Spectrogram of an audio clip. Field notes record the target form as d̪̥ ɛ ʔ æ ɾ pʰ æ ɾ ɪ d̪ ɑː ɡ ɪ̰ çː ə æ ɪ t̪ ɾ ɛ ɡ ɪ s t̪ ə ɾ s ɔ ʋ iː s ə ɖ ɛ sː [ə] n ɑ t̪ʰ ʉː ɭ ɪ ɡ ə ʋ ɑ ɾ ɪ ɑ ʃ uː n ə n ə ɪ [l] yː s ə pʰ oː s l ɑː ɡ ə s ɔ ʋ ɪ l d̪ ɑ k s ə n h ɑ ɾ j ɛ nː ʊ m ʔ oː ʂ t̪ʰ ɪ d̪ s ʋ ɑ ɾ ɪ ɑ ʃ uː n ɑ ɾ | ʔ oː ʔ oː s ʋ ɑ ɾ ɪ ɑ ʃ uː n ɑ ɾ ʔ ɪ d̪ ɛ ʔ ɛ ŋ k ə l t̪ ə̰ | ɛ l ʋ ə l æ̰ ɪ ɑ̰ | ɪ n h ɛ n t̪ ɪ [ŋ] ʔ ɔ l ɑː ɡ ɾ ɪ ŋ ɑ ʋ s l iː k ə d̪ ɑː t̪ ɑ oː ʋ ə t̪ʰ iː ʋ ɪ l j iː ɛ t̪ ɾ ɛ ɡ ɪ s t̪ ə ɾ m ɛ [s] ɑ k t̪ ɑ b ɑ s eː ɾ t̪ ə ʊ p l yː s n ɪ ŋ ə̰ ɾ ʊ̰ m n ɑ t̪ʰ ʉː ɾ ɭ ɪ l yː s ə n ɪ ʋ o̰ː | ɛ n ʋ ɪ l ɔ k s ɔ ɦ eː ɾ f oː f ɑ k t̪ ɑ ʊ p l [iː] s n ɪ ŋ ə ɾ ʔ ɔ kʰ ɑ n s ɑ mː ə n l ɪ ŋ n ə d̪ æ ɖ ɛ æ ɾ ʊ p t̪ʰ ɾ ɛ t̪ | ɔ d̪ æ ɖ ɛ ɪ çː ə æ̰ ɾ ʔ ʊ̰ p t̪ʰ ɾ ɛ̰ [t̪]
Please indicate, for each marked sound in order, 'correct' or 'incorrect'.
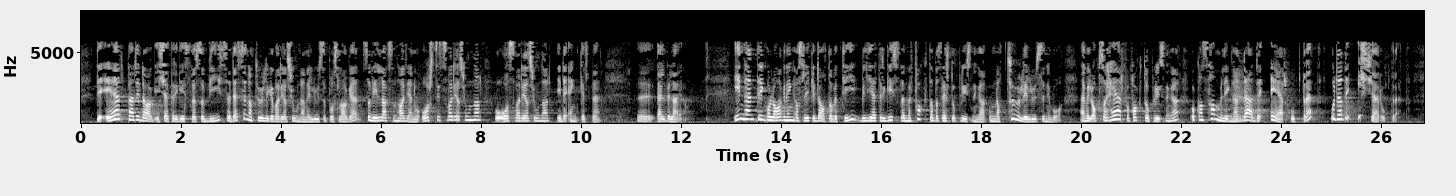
correct, correct, correct, incorrect: f, incorrect: yː, correct

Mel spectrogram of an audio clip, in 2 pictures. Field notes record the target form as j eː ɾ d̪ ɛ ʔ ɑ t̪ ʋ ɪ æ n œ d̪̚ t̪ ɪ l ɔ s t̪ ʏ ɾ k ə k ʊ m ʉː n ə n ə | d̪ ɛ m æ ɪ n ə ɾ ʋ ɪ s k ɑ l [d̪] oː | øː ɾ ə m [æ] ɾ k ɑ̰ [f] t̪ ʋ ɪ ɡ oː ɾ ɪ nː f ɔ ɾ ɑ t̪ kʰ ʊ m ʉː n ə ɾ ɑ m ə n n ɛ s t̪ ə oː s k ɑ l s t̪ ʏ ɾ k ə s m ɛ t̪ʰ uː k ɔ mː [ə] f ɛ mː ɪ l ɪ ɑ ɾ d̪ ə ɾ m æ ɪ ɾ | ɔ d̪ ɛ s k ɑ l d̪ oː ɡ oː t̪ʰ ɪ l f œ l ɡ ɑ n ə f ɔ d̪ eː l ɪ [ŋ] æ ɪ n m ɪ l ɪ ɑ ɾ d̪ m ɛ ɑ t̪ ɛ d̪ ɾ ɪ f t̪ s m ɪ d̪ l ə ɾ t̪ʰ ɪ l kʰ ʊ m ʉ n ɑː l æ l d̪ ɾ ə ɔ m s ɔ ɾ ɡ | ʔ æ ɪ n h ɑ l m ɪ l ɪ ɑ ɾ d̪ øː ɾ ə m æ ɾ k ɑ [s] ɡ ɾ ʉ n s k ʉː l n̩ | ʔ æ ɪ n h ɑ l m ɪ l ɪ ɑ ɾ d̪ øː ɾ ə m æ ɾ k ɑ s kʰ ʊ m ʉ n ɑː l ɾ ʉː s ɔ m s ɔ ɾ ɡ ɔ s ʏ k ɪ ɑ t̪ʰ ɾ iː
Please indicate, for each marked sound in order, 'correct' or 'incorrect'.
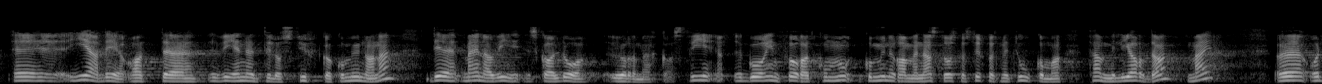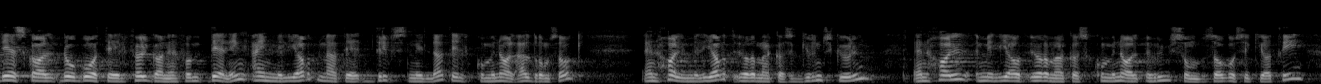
correct, correct, incorrect: s, incorrect: ɑ, correct, correct

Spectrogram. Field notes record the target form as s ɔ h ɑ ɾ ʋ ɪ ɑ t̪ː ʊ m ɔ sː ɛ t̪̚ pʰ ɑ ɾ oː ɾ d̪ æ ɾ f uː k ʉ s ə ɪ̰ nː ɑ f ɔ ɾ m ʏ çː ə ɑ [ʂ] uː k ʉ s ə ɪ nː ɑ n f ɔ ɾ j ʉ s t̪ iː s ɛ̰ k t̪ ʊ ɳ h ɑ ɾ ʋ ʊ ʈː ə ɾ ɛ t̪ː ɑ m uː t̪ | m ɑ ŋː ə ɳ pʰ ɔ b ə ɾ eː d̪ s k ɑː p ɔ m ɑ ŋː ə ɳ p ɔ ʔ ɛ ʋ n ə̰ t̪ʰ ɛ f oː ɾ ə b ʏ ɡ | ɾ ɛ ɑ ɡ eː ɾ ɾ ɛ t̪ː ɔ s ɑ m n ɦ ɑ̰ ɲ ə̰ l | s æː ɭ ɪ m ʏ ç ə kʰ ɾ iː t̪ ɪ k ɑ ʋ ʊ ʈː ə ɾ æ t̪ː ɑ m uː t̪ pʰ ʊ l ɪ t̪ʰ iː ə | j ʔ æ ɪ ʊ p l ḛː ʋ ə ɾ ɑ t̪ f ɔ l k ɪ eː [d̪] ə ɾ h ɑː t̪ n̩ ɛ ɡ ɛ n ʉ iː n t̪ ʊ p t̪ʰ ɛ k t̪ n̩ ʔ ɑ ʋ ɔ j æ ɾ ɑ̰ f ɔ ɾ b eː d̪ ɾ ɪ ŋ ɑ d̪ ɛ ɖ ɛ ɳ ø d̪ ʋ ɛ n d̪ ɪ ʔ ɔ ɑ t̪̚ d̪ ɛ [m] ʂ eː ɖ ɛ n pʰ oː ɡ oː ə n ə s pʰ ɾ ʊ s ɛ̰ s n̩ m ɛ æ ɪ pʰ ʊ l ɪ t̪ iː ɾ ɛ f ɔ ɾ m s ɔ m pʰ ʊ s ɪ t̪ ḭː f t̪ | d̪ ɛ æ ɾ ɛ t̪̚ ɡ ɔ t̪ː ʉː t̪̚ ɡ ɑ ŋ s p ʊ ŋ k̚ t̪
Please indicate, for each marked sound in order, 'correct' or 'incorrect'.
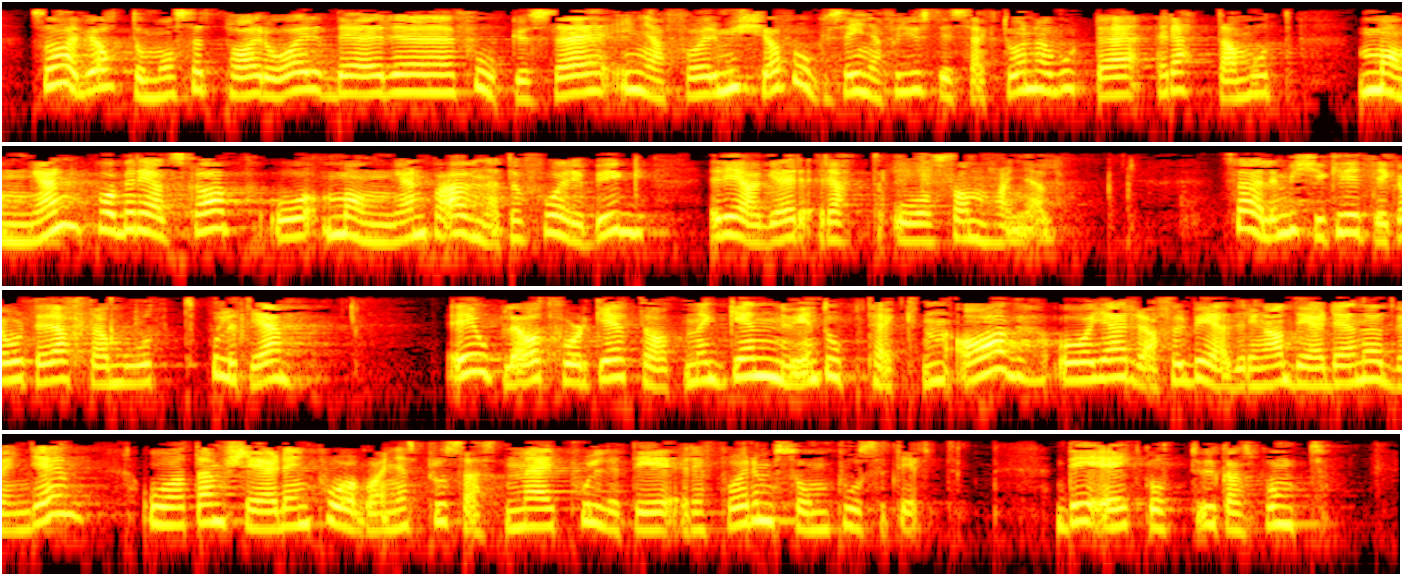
incorrect: f, incorrect: t̪, correct

